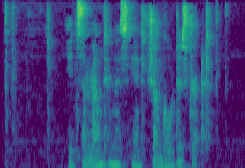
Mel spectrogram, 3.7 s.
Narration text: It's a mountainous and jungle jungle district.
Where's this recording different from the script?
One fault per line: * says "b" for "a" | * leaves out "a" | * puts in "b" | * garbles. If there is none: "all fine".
* leaves out "jungle"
